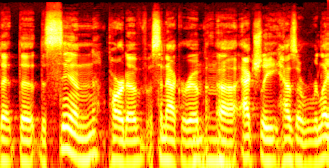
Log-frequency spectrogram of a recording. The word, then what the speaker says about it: Sennacherib: He is a Assyrian king, and again, none of us can claim to have pure pronunciations, but Sennacherib is the way I have heard it, and it'll work. So, close enough.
